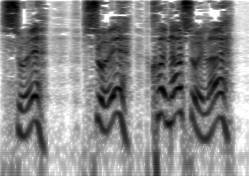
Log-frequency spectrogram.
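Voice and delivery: high, loud, frantic call; panicked, urgent command; urgent shout. Acted. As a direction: shout desperately for help. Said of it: "达达尼昂喊道".

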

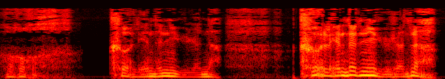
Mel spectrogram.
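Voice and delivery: low, pitying lament; deep voice, swelling with emotion; agitated, trembling murmur. Acted. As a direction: murmur with shaken compassion. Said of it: "用激动的发抖的嗓音低声地说".

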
